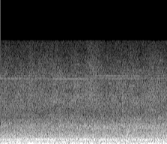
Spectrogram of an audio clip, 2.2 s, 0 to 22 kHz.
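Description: R142 subway car running through a tunnel, heard from inside the car: a steady rumble of wheels on rail with a faint, even whine above it.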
